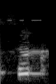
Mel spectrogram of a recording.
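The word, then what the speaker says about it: folk: फोक आर्ट जिसमें ये एल एफ ओ एल L silent होता है, हम इसे फोक आर्ट बोलते हैं.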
